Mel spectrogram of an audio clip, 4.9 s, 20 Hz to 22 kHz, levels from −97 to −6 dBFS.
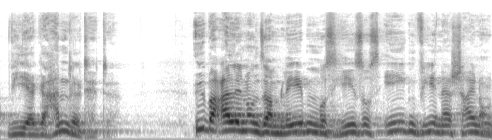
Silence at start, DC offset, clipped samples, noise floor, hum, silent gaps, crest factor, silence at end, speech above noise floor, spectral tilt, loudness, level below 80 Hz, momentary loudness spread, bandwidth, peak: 0.1 s; under 0.1%; under 0.1%; -72 dBFS; none; none; 20 dB; 0 s; 40 dB; -6 dB/octave; -33 LUFS; -78 dBFS; 13 LU; 16 kHz; -14 dBFS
